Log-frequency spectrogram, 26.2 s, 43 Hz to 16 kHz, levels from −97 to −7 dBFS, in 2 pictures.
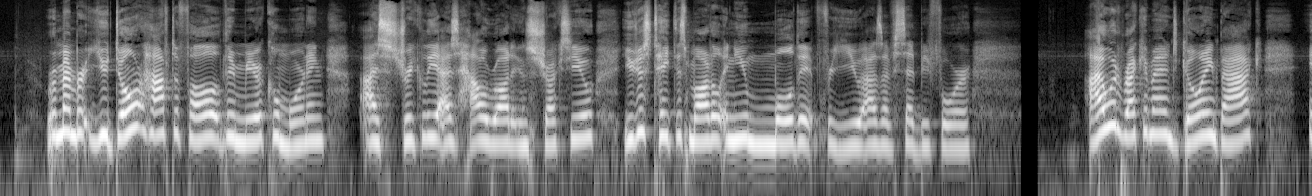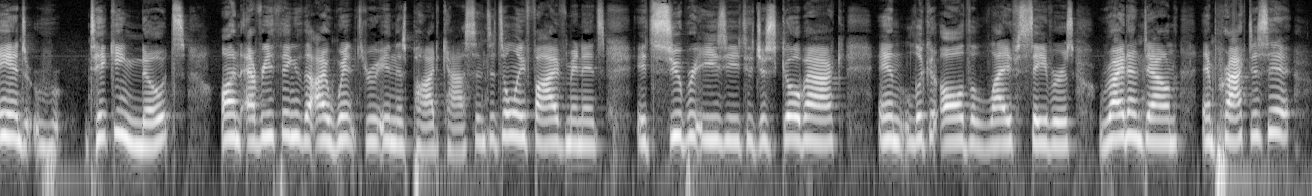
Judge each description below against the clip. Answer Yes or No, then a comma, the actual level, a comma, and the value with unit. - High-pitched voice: Yes, high, 230 Hz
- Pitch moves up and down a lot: No, average, 3.3 semitones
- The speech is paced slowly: No, average, 165 wpm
